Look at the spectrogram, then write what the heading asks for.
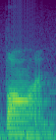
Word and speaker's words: Bon: do it b-a-n or you can do b-o-n kind of like bon iver like the artist the musician bon is the irish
